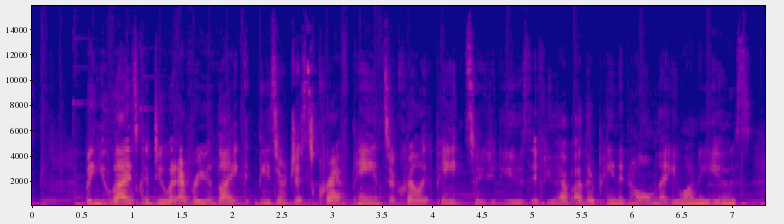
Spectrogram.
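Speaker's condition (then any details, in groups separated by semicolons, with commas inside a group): No condition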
